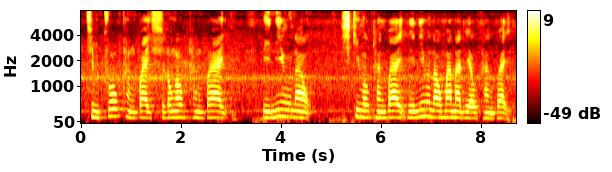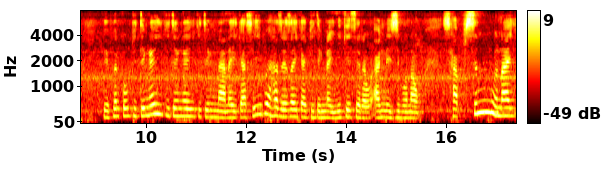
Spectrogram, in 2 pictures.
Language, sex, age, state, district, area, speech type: Bodo, female, 60+, Assam, Kokrajhar, rural, spontaneous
